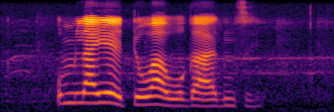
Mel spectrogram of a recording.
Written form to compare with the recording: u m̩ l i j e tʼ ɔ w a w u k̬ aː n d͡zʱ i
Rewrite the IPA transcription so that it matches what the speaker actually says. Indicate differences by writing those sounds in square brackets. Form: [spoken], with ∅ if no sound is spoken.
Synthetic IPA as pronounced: u m̩ l [a] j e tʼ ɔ w a w [ɔ] k̬ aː n d͡zʱ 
